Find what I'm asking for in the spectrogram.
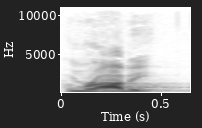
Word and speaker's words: Hammurabi: I totally butchered that name. Hammurabi, there we go.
